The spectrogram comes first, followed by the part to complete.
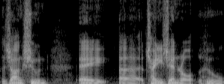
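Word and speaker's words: Zhang Xun: that tried to make Jean I think it's pronounced Zhang shun a uh Chinese General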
